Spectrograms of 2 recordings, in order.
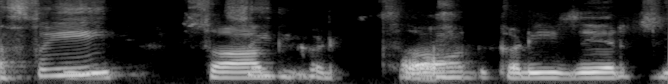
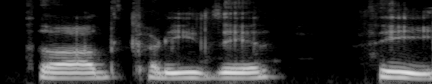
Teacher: और पीछे से जड़ जुबान की ऊपर उठी होती है, जिसकी वजह से ये मोटा होता है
